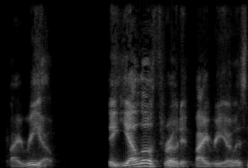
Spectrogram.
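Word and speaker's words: vireo: white eyed first and I think I said it wrong by Rio I'm sorry by Rios how you would say that so that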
